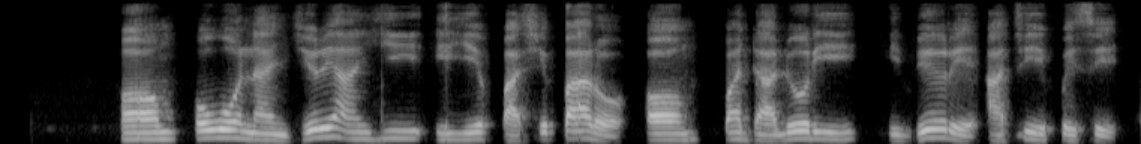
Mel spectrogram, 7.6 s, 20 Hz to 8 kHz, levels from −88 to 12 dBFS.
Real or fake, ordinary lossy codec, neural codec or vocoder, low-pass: fake; AAC, 48 kbps; autoencoder, 48 kHz, 32 numbers a frame, DAC-VAE, trained on Japanese speech; 7.2 kHz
